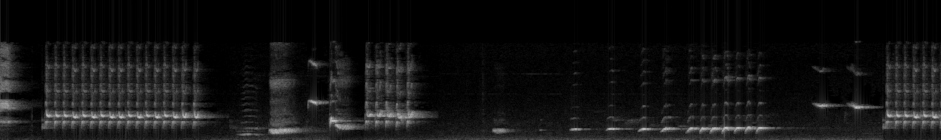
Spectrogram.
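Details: White-rumped shama (murai batu) master training song with lovebird-style phrases: a rapid high chattering trill, sharp squeaky slurs, then a run of soft whistled notes speeding into a quick series before the chatter returns.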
